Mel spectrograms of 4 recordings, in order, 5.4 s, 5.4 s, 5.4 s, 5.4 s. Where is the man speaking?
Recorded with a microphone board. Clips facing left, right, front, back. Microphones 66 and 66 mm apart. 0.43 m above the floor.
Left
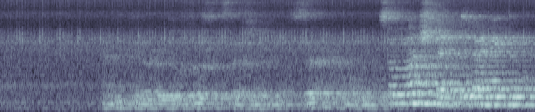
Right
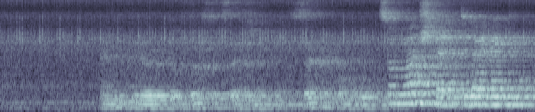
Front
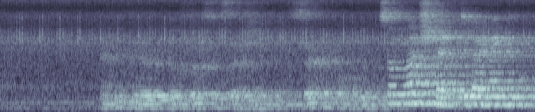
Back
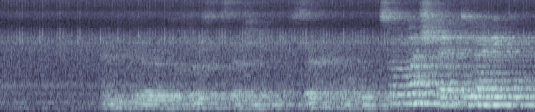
65° right, 2 m.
